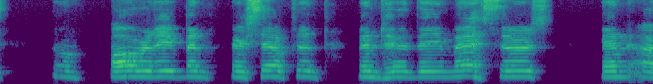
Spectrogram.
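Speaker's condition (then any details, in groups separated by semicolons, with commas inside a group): ALS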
